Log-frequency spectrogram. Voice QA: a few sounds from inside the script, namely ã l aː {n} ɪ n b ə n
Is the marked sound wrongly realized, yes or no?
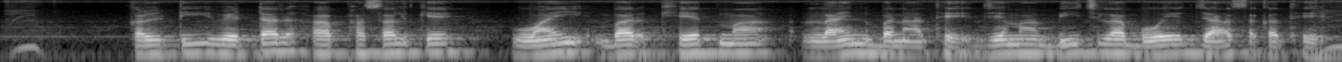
yes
